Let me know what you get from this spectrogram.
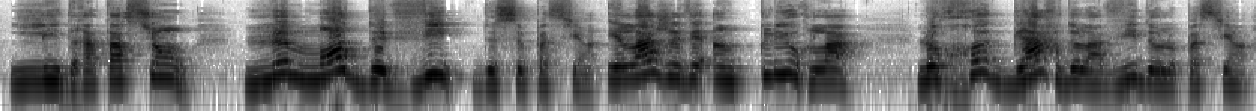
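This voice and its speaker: Slow, emphatic older woman with an accent. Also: medium pitch. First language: not French. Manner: slow, emphatic, rhetorical questions. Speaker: nutrition trainer. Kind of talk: lecture to health professionals. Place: room with live audience.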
